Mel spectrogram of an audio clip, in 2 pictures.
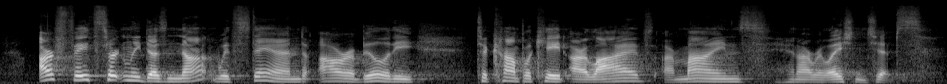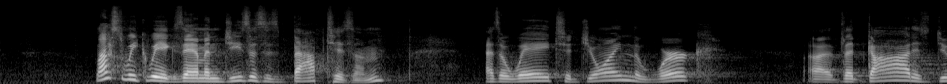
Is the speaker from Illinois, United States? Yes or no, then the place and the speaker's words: no; Greene, New York, United States; I've told you before that I grew up in Greene, New York.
